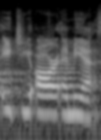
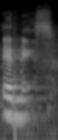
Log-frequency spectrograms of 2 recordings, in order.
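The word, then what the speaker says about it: Hermès: designer scarves ades well it's spelled h e r mes so oh Hermes like the Greek god I believe that's prouns Hermes my dear well no in this case it's edes whatever you say Marina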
